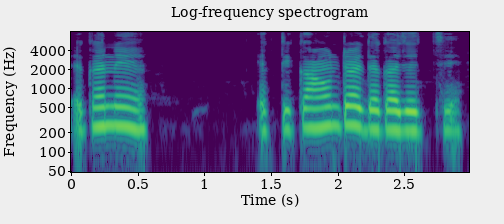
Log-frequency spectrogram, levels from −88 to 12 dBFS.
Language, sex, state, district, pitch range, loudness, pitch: Bengali, female, Assam, Hailakandi, 220-255 Hz, -14 LUFS, 240 Hz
